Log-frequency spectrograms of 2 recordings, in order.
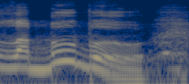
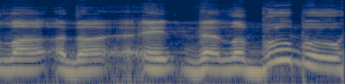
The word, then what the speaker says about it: Labubu: People are going crazy over the Thank you for the pronouncer, Jeff. It's called the Labubu.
